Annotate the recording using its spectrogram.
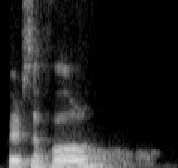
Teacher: the T is silent, so you link the S with the O and the F with the A.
